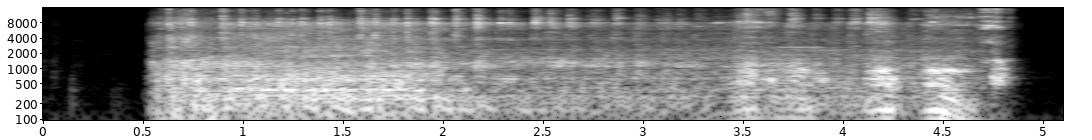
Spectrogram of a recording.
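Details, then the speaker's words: Craftsman 21cc two-stroke hedge trimmer with new fuel lines, choke off: it catches and buzzes harshly for about four seconds, then sputters and dies. Stalling after start; owner suspects hardened carb diaphragms starving it of fuel. "Nope. She wants to die. Let's try that again. So the diaphragms are a little hard. So it can't get the fuel."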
